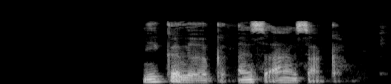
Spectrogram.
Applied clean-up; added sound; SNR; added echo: none; none; none; none.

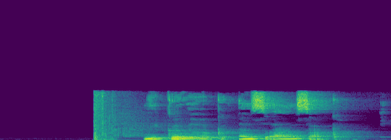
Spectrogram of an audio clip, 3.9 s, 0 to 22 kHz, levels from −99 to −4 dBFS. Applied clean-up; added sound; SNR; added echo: none; Gunshot, gunfire; 18 dB; reverberation time 0.6 s.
